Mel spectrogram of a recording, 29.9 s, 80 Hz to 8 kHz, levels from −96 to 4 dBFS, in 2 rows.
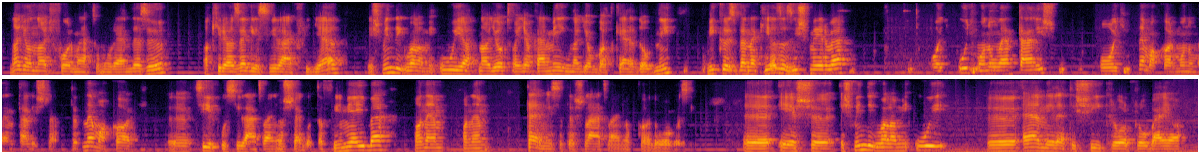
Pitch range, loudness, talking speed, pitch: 115-150 Hz, -20 LUFS, 115 wpm, 130 Hz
